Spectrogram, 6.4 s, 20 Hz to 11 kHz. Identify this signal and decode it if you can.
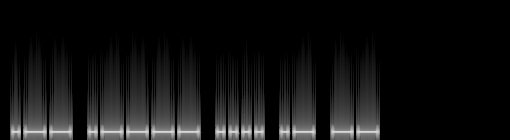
Morse code, heard as a keyed tone, about 15 wpm, 700 Hz. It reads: W1HAM
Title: USA Call Signs - 5 Characters - Repeated 2x - 15wpm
